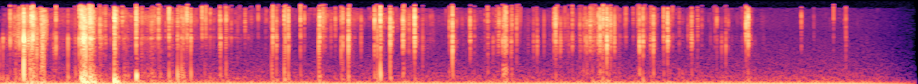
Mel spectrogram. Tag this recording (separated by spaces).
break crack crunch crush egg egg-shell foley shell stereo wide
